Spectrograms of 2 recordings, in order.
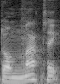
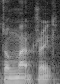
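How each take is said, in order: First: The surname has no r after the t. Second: The surname has an r after the t. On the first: The speaker calls it wrong. "which I actually pronounced wrong last time around. It's not Don Matic" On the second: The speaker calls it right. "it's Don Matrick"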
